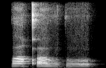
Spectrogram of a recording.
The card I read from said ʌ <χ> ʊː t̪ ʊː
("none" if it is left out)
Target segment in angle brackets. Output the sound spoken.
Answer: qʼ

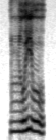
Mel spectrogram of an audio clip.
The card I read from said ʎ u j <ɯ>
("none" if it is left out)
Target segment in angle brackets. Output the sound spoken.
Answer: u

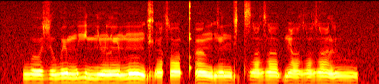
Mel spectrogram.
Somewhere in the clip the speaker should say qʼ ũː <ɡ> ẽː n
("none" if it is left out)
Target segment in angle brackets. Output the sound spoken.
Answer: ɡ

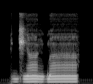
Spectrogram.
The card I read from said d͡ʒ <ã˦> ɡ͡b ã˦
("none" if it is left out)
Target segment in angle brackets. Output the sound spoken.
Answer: ã˦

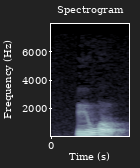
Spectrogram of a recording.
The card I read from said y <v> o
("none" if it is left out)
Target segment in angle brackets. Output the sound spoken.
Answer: w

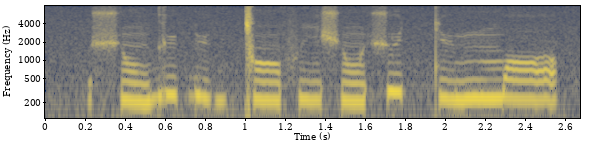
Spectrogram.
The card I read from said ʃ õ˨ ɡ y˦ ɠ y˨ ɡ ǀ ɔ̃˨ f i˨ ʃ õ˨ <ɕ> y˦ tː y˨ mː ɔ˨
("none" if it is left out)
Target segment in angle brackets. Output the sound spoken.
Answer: ʃ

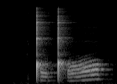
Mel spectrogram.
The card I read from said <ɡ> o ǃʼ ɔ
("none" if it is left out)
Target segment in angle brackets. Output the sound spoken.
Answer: ǃ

